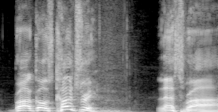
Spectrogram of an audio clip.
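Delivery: put-on deep voice with bass. Imitating a stadium call, bass in the voice. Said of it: "Put a little bass in the voice".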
